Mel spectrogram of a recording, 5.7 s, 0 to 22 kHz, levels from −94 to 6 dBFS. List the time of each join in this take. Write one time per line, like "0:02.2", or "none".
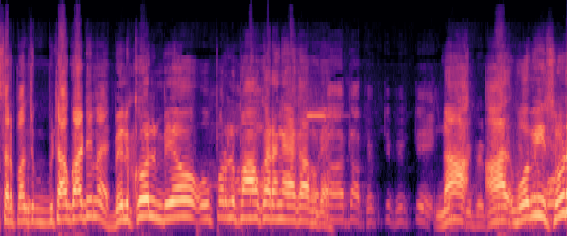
0:01.0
